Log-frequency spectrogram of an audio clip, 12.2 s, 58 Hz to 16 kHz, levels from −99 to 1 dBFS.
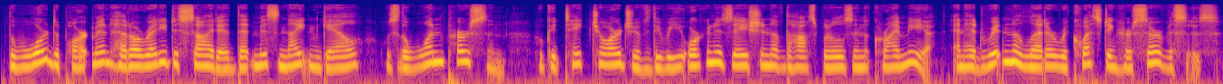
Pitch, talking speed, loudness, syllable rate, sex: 195 Hz, 165 wpm, -17 LUFS, 5.2 syllables/s, female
